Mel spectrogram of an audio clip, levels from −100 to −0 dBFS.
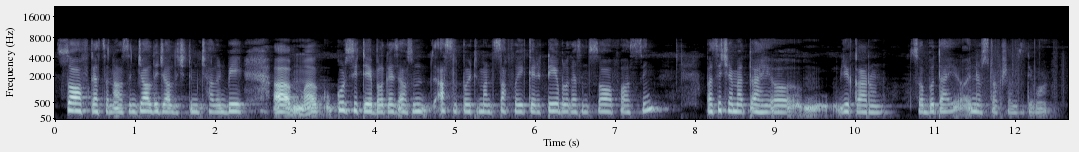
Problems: background sounds at intervals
